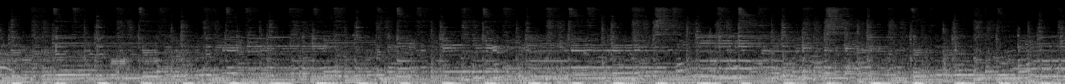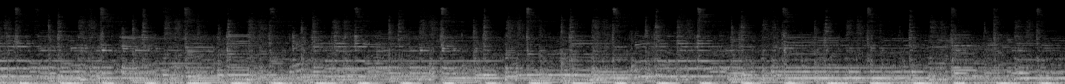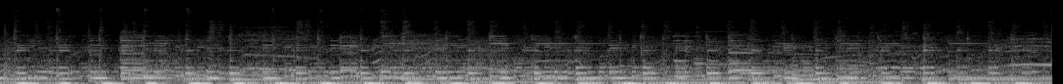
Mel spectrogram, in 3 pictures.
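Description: No technical faults are audible.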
